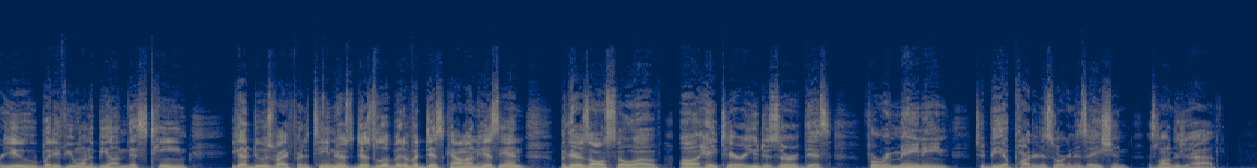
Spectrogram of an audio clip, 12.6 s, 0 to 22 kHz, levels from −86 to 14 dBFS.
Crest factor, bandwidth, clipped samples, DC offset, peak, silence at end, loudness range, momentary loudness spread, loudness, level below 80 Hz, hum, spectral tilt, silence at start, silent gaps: 18 dB; 13.5 kHz; under 0.1%; under 0.1%; -6 dBFS; 0.4 s; 4 LU; 8 LU; -24 LUFS; -50 dBFS; none; -4.5 dB/octave; 0 s; none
